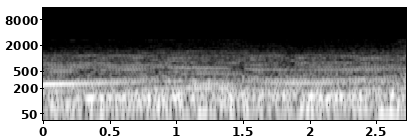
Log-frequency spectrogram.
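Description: A 2023 Nissan Maxima Platinum accelerating hard in first gear, its engine droning loudly and steadily from close by, with no one talking over it.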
